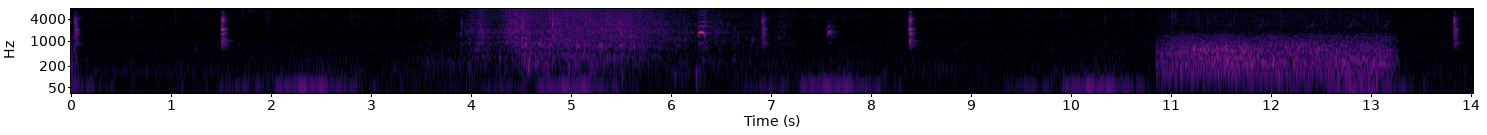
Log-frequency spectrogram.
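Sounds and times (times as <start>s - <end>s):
hissing noise: 10.9s - 13.4s.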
